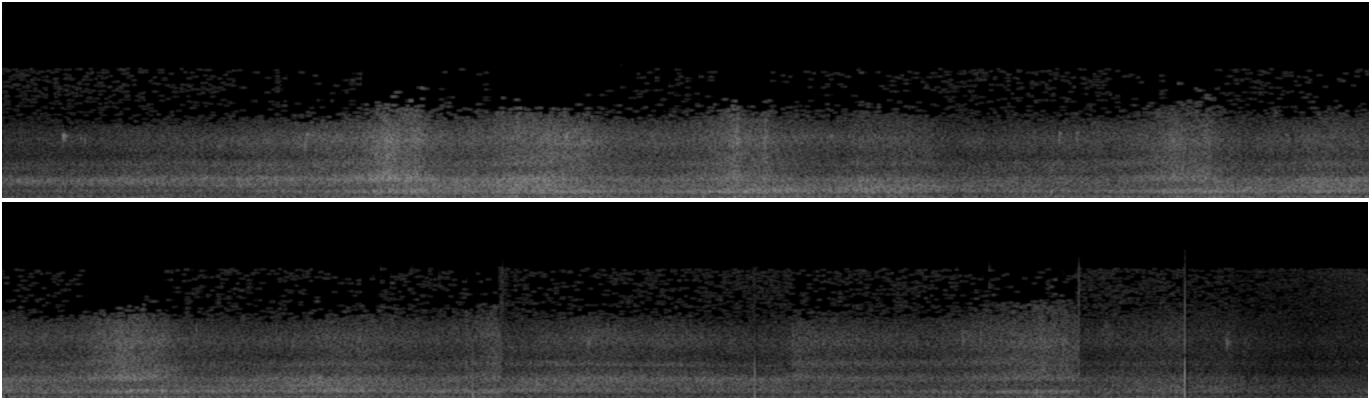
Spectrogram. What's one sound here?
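Cars drive past on a nearby road, their tyres hissing.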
